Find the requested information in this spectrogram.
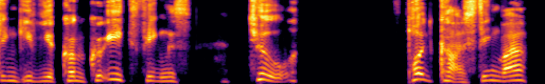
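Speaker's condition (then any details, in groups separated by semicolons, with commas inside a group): Cerebral palsy; from birth; words not very clear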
